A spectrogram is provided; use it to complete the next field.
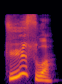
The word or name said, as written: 拘束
